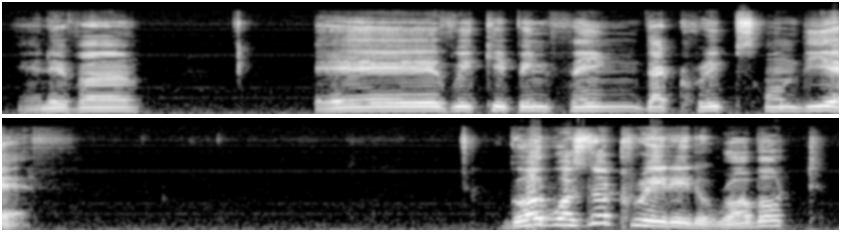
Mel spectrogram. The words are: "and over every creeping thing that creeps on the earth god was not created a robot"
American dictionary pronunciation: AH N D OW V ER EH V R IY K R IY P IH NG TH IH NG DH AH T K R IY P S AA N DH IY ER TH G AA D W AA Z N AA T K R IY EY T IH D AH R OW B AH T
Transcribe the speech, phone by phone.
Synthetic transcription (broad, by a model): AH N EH V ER EH V R IY K IY P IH NG TH IH NG DH AH T K R IY P S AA N DH IY ER TH G AA D W AA Z N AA T K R IY EY T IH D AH R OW B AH T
